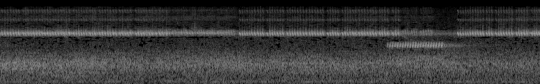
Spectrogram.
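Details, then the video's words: Chirping crickets on a warm summer night with fireflies: a continuous shrill, even trill with a tiny break near the middle. One short lower buzzy note appears toward the end. "Fireflies and Crickets - Calming sounds of the night"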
